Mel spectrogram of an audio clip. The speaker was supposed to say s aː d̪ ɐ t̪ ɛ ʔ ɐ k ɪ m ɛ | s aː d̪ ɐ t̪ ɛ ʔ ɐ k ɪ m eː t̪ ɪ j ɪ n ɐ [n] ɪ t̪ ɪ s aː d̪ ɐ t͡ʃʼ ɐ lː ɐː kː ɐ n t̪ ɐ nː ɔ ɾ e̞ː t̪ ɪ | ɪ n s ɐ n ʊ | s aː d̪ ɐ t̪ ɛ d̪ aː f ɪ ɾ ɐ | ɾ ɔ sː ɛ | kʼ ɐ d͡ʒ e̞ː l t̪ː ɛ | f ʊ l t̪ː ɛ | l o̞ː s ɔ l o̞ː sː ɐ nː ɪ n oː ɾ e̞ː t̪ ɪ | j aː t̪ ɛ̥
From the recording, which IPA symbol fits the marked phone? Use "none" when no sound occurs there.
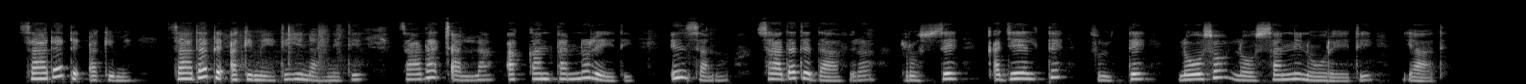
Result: nː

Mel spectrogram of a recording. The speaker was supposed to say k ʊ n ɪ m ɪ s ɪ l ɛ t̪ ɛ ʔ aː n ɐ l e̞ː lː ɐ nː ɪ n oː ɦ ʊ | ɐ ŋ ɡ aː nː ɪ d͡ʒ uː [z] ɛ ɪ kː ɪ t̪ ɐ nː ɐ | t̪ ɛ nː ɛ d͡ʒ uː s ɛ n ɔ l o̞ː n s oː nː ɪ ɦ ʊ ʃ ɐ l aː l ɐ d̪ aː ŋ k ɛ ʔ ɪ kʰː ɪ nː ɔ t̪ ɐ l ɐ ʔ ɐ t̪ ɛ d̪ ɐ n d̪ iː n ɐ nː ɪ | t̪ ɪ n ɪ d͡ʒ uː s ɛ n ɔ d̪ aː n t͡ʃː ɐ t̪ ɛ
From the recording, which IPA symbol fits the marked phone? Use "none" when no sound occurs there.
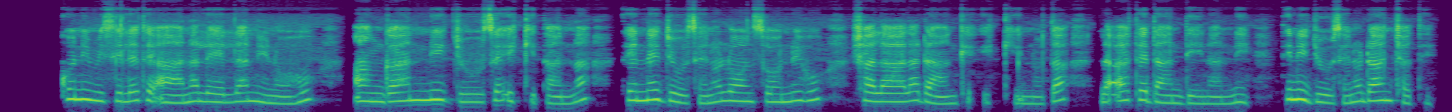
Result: s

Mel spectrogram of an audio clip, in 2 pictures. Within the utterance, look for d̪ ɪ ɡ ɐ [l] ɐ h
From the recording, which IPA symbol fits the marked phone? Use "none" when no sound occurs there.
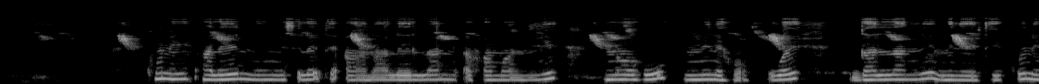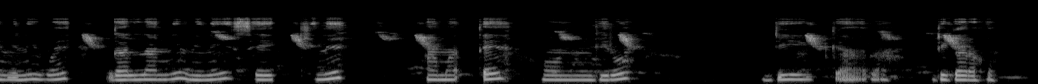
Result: ɾ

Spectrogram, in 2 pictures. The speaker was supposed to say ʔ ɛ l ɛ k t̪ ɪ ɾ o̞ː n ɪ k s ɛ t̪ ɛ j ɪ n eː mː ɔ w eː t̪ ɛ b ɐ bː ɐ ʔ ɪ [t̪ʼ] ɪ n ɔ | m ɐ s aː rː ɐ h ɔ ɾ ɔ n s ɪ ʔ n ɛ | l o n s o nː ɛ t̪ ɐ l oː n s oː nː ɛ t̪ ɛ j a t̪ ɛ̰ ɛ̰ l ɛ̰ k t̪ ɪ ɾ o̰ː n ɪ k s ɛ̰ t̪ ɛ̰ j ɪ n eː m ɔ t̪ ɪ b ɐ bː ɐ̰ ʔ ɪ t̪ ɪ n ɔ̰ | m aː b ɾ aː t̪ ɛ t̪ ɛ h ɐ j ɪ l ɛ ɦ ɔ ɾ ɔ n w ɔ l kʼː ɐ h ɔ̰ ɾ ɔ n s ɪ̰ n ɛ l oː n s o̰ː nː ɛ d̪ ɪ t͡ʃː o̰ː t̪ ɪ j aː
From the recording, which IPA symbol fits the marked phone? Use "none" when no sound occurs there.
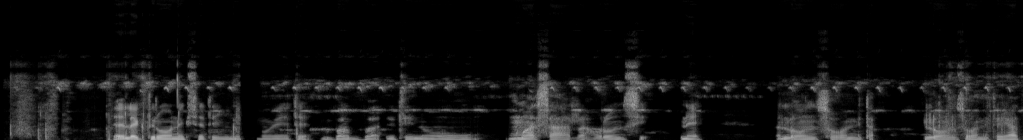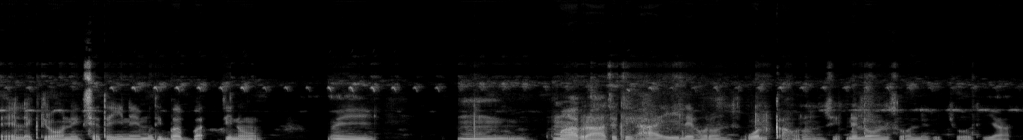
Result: t̪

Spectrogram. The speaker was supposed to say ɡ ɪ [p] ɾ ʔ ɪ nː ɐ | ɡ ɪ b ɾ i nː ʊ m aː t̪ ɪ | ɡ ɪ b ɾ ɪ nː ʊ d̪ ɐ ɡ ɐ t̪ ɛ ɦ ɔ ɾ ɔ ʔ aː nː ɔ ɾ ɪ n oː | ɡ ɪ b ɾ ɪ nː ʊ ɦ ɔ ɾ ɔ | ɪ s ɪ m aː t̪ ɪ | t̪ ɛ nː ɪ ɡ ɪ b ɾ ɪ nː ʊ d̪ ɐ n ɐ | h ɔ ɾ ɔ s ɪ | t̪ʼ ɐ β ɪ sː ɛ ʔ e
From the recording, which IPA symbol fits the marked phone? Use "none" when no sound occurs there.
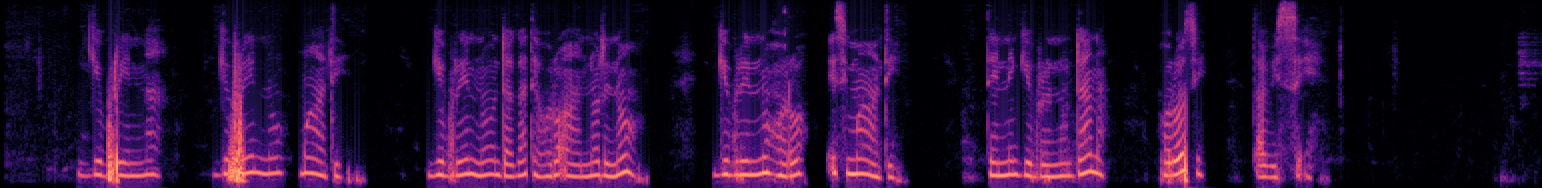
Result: b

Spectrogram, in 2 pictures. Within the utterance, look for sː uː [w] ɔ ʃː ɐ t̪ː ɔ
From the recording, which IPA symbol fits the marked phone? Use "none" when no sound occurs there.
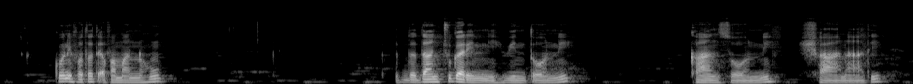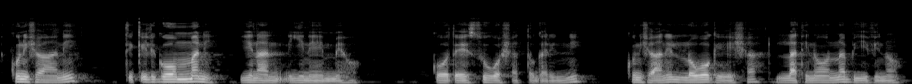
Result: w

